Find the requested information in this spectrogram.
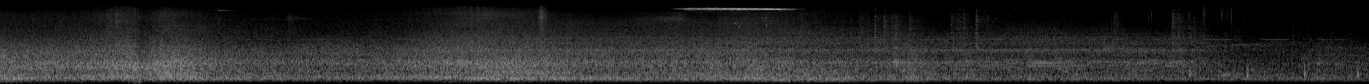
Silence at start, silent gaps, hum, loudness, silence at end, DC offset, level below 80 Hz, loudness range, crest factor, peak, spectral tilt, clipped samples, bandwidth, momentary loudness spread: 0 s; none; none; -29 LUFS; 0 s; under 0.1%; -86 dBFS; 17 LU; 24 dB; -10 dBFS; -2.5 dB/octave; under 0.1%; 16.5 kHz; 21 LU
